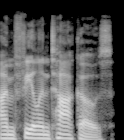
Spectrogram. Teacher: You might say, I'm feeling, cutting off that G.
